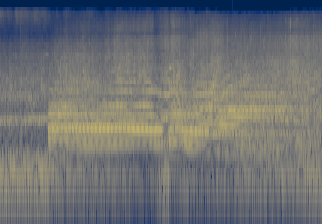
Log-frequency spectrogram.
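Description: A freight train's horn blares loudly and drops in pitch as it passes.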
